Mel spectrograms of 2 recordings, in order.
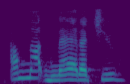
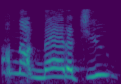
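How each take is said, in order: First: Softer, calm "I'm not mad at you"; soft reassurance. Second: Higher and rising "I'm not mad at you"; urgent pleading. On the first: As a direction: hush it, tender as a comforting parent. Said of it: "God is saying". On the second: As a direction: lift it up in earnest. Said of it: "That's all God is saying". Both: Acted.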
